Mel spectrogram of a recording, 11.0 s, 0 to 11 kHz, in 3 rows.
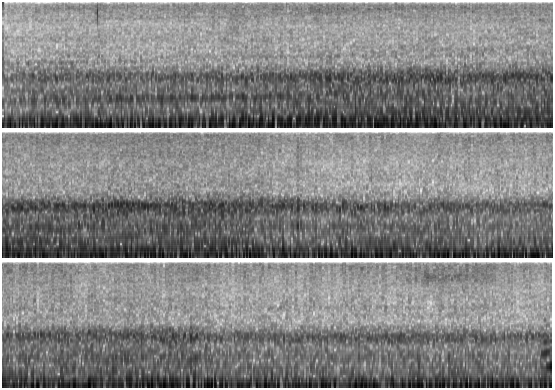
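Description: A 2023 Anniversary Edition Harley-Davidson Fat Boy 114 motorcycle being ridden, its V-twin engine a loud, close, continuous low rumble that shifts pitch as the bike rolls along and the throttle changes.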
